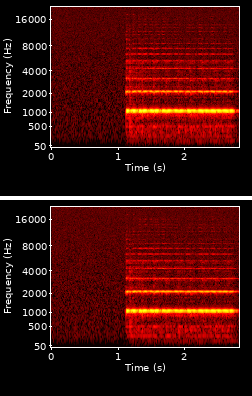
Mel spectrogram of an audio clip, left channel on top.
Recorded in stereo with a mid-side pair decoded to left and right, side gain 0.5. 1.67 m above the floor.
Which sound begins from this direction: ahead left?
A violin, at 1.1 s.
